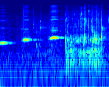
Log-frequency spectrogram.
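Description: Liquid pours into a cup.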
